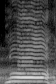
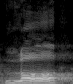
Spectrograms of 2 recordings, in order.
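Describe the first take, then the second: First: It is said loudly. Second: It is said softly.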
